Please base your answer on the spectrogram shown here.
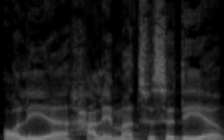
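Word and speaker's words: Auliah Halimatussadiah: female entrepreneur I want to introduce you to alia Halima to cydia also known as welcome to the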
